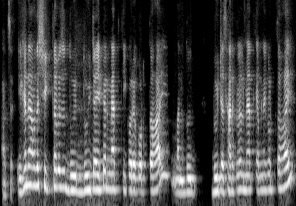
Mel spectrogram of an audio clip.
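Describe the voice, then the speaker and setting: A man teaching a recorded exam-prep class, explaining step by step and often asking "ঠিক আছে?", sounding tired. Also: on the high side. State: tired, low on energy.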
